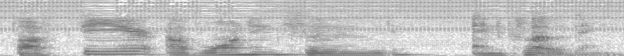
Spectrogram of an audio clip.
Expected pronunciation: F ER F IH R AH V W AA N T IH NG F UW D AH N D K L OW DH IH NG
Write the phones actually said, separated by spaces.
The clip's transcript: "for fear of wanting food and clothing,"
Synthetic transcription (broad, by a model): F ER F IH R AH V W AA N T IH NG F UW D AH N K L OW DH IH NG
